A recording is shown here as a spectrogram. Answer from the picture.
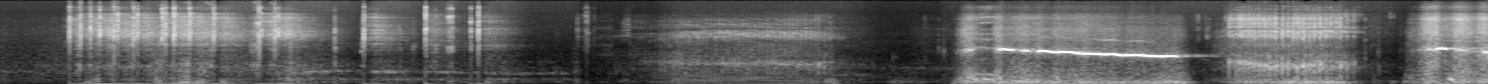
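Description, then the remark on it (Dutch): Loud, heavy snoring in repeated rasping breaths, one of them ending in a high, sliding whistle on the exhale. The snores come in rhythmic bursts with no talking. “Wat hoor ik? Nou, grootmoeder kan wel snurken, zeg.”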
